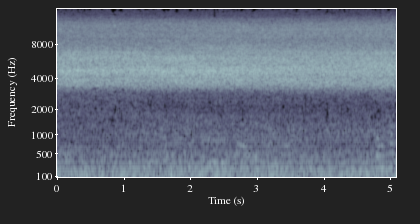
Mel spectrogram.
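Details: Korean giant cicada calling: a loud, unbroken, harsh high-pitched buzz that holds at a steady level for the whole stretch, with no pauses or changes in rhythm.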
